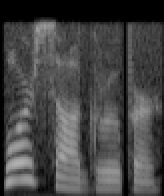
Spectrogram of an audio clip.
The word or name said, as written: warsaw grouper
